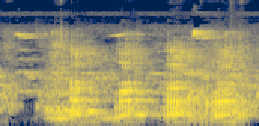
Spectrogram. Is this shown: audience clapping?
no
